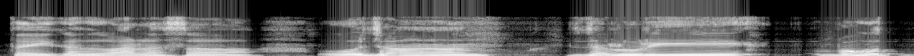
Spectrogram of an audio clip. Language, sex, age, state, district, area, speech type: Maithili, male, 30-45, Bihar, Darbhanga, rural, spontaneous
